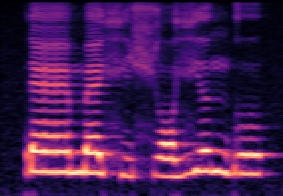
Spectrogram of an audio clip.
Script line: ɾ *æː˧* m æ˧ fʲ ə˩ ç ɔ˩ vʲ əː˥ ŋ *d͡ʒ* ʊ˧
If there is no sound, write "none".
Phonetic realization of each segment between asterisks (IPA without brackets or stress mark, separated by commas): æː˧, ɡ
